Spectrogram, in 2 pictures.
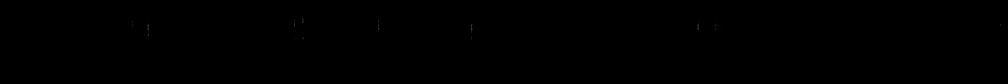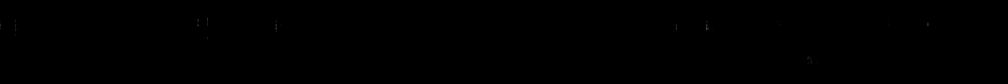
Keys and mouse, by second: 3.0-4.8 drag, 4.9 middle click, 5.6 e, 8.8 click, 8.8 right click, 9.4 e, 12.2-13.8 drag, 19.8 ctrl+r.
